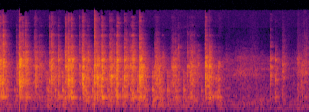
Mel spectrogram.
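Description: Light clicks and rattles of a steel bolt and a plastic wedge piece knocking against the end of a steel tube as they are handled, in a quick uneven run for about four seconds. It then goes quieter, with a few more clicks near the end.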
